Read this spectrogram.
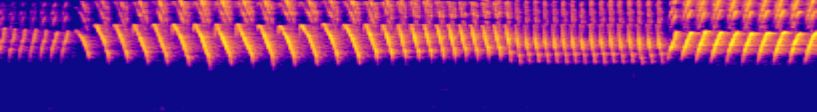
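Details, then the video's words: Atlantic canary singing fast, dense, emotional 'cuit cuit' rolling song used to prompt young canaries learning to sing: rapid trill of down-slurred notes about three per second, switching to a buzzy steady roll, then a higher rattling trill. "KENARI GACOR SPEED RAPAT EMOSI CUIT CUIT NGEROLL AMPUH UNTUK PANCINGAN KENARI PAUD BELAJAR BUNYI"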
